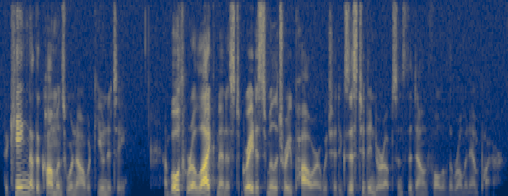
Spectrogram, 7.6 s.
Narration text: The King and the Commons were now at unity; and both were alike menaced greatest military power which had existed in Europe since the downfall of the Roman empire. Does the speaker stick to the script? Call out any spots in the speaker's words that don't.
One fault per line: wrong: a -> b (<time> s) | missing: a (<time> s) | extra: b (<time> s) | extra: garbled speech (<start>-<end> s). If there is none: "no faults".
no faults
